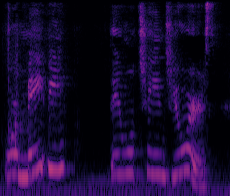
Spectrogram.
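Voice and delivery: lilting read-aloud with big rises; storybook voice for little ones; sing-song picture book reading; reading to children. Acted.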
